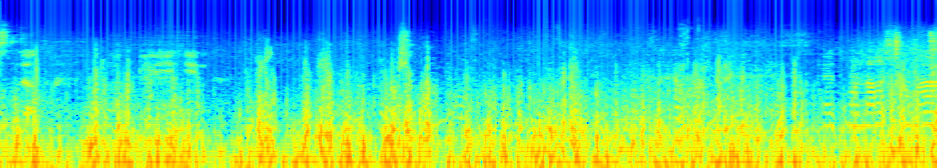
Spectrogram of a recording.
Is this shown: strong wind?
yes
